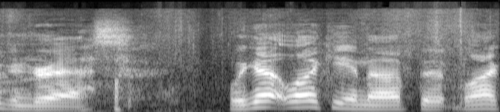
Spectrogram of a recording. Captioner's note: chuckles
